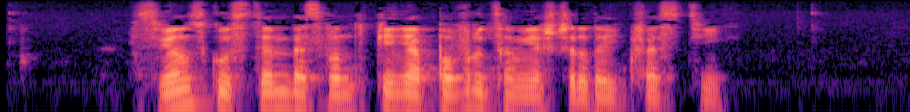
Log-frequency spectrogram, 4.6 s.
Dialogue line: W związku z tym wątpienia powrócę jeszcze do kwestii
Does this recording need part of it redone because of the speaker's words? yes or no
yes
